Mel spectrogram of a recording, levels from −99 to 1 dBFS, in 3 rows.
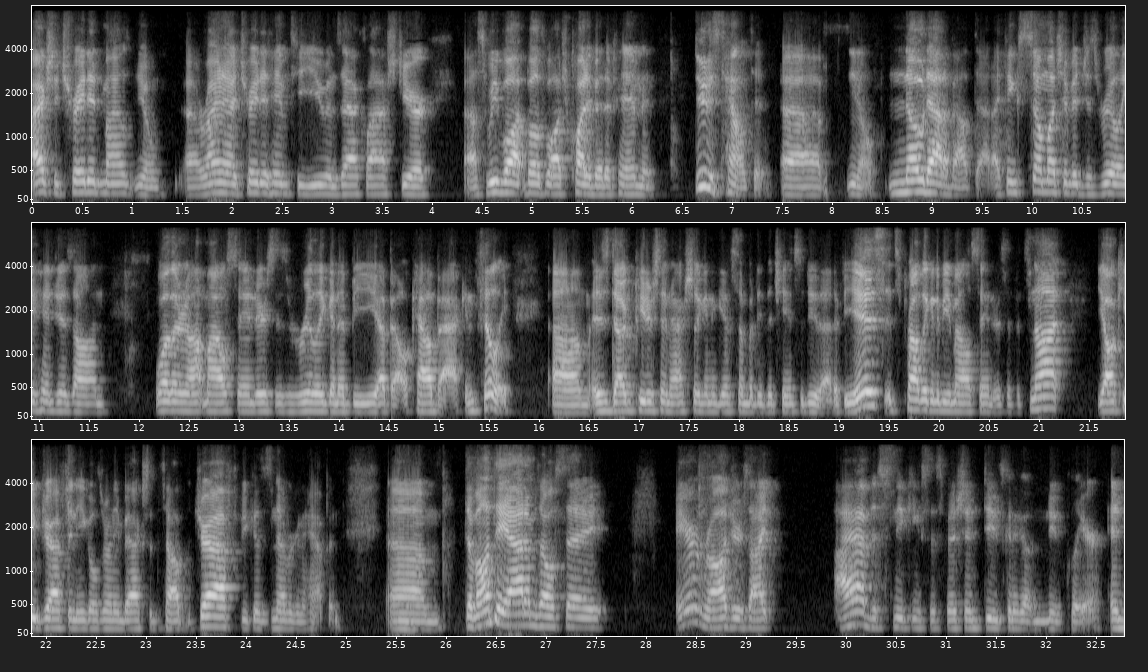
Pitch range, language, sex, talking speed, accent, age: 125-150 Hz, English, male, 235 wpm, American, 20-39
